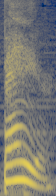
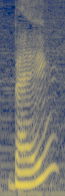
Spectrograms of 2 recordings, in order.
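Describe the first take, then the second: First: The pitch falls at the end. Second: The pitch rises at the end. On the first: It is an answer. "they answer" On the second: It is a surprised question. "When it is a question full of surprise, the tone raise, rises"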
